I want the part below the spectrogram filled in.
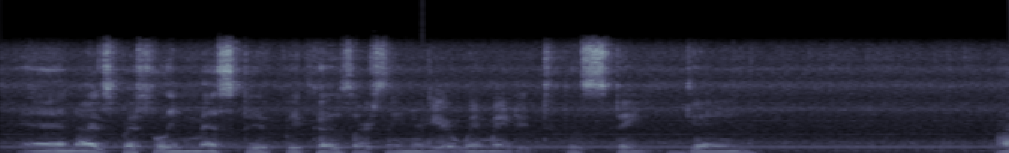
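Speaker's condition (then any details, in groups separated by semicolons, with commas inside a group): Spinocerebellar ataxia; cerebellar degeneration, affects balance and voice; present since childhood, now 20 years old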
